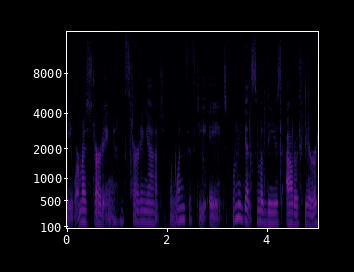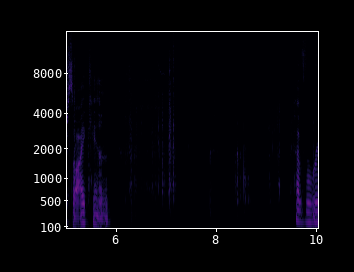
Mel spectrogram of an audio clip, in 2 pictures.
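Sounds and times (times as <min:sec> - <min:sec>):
plastic containers clicking and rattling: 0:02.6 - 0:05.5, 0:06.2 - 0:07.3, 0:08.4 - 0:09.6.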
